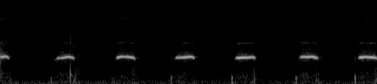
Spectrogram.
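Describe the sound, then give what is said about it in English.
A person whistles an imitation of a northern saw-whet owl's call: six steady, mid-high toots repeated at an even pace, about two per second, with brief gaps between and no talking. “But if you're going to make me imitate one, it would be the northern saltwood owl, because it just sounds like.”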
